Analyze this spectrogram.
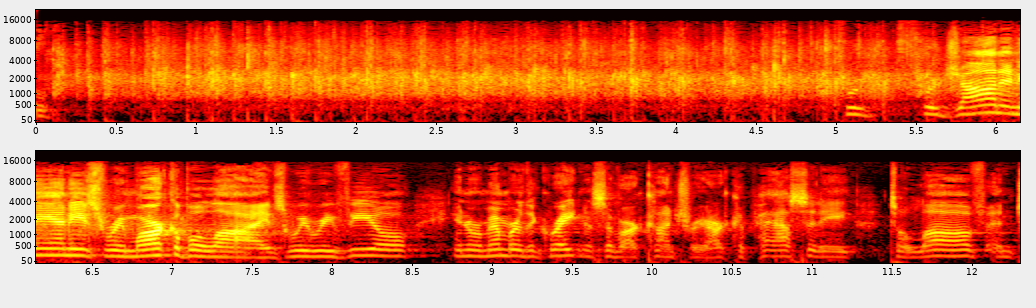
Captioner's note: applause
